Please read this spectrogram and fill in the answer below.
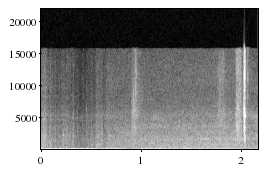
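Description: Loud, low rumble of wind buffeting a handheld camera's microphone.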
